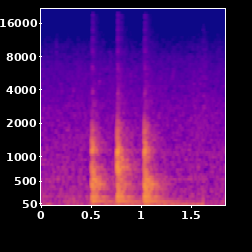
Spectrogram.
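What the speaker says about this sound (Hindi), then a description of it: "उसकी सोच में खलल तब पड़ा जब दरवाजे पर अचानक दस्तक हुई।" Three sharp knocks on a wooden door, evenly spaced and close, ringing briefly in a quiet room during a rainy-night horror scene.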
